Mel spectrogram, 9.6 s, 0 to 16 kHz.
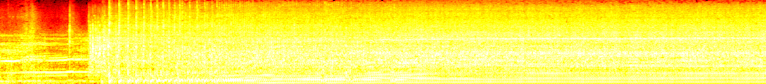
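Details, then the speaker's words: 1959 military engine run off a fuel line dropped in gas: catches and runs fast and steady, won't drop to idle; governor faulty or its bent linkage rod binding despite loosening and straightening; governor to be eliminated for mini bike use. "Well, yeah, there's something wrong with this governor, or this rod is binding. See, it's all kind of bent, kind of cattywampus. I tried to straighten it out to get it to move freely, but it won't idle."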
